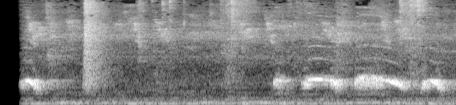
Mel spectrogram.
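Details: A spotted dove that has only recently begun cooing gives low, soft cooing notes in a short, run-together phrase.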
